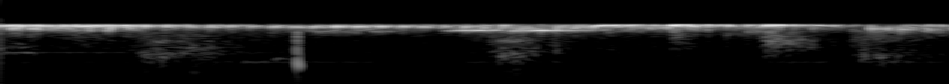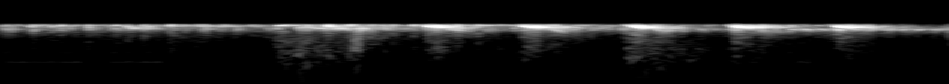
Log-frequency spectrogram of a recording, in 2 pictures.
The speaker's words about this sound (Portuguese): Tem uns passarinhos aí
